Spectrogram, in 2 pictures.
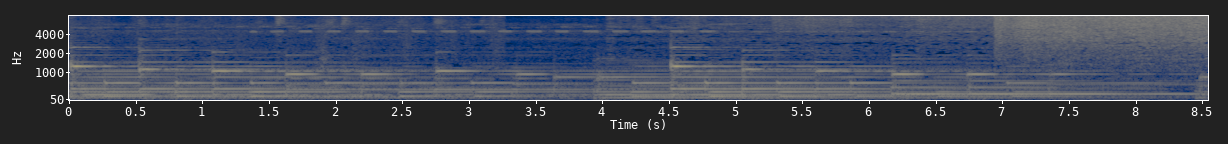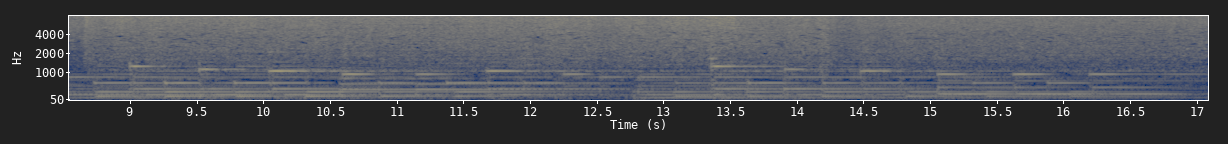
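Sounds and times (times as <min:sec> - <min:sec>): background music: 0:00.0 - 0:17.0
vegetable strips sizzling in oil: 0:05.4 - 0:17.0.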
